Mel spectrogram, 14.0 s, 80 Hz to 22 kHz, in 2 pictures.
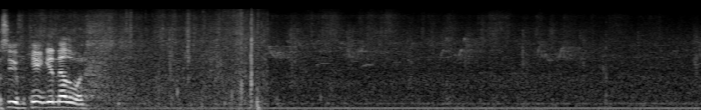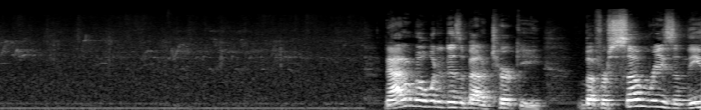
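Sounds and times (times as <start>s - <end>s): small birds chirping: 0.0s - 10.7s
steady low hum: 0.0s - 12.9s.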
